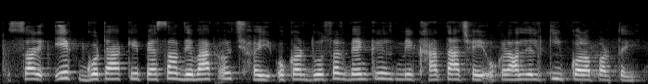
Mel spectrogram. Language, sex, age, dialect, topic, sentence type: Maithili, male, 18-24, Southern/Standard, banking, question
